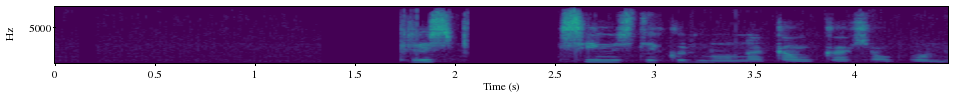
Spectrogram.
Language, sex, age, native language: Icelandic, female, 20-29, Icelandic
